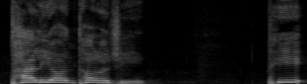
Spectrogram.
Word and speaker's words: salubrious: or Pleasant thank you sir okay am I pronouncing it correctly Salos yes Sal Brios Sal Brios Sal Brios Salu Brios s a l u b r i o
